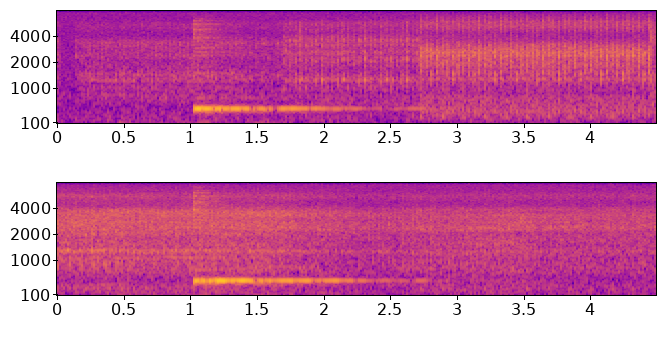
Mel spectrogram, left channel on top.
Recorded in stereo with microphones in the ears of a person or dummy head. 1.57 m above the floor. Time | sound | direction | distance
1.0 | a cowbell | 45° right (ahead or behind) | 4 m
